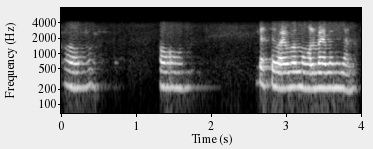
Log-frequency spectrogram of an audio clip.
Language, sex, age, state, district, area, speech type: Assamese, female, 45-60, Assam, Biswanath, rural, conversation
